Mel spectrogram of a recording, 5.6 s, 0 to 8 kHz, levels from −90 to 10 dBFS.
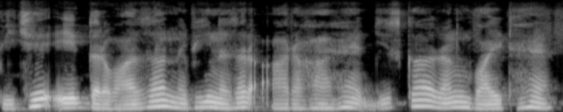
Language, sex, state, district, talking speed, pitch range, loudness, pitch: Hindi, male, Jharkhand, Ranchi, 130 wpm, 110-135 Hz, -15 LUFS, 125 Hz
